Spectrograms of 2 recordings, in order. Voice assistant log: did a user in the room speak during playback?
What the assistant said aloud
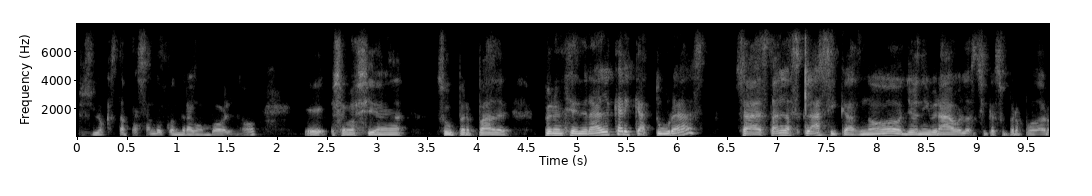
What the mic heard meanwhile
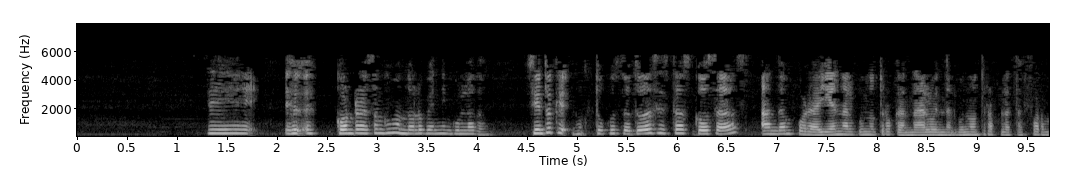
Yes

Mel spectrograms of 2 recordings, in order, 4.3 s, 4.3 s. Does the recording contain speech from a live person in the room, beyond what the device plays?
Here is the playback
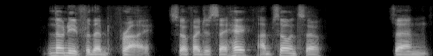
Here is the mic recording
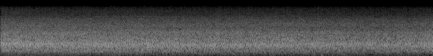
No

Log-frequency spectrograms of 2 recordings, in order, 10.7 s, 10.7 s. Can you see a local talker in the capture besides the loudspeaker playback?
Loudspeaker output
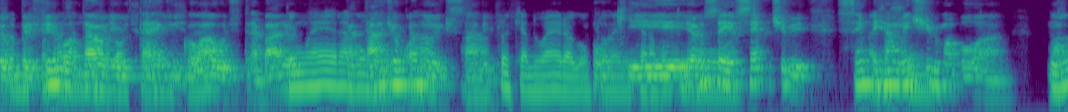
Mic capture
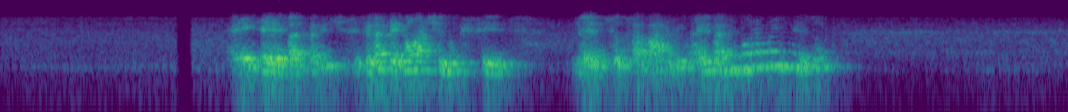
Yes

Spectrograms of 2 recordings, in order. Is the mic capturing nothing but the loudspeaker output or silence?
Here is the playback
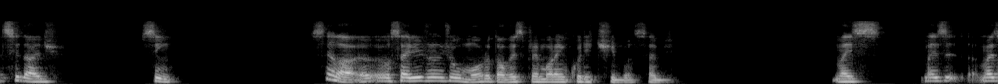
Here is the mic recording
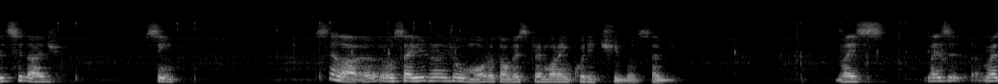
Yes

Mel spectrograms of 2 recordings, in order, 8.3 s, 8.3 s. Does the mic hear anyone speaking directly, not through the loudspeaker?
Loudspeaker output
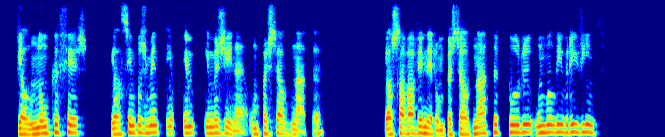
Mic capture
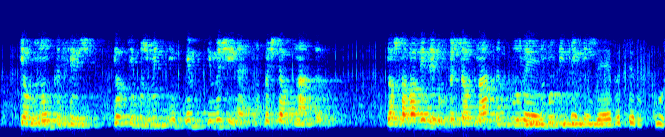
Yes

